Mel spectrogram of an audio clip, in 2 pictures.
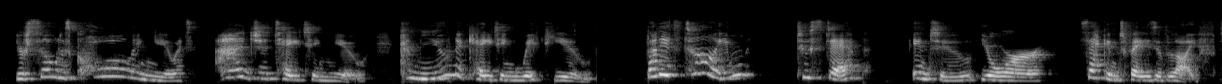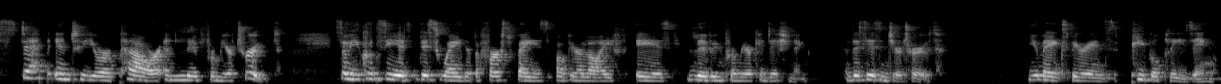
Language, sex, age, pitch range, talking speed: English, female, 30-49, 180-275 Hz, 145 wpm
